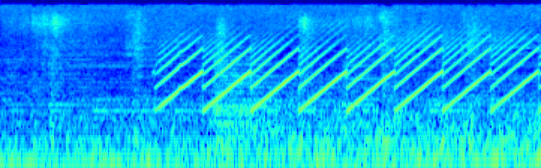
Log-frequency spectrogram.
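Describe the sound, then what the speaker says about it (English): A rapid, repeating electronic alarm with rising sweeping tones whoops continuously over a loud, low engine drone. "Dad, that alarm again."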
